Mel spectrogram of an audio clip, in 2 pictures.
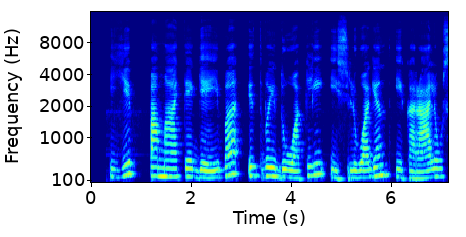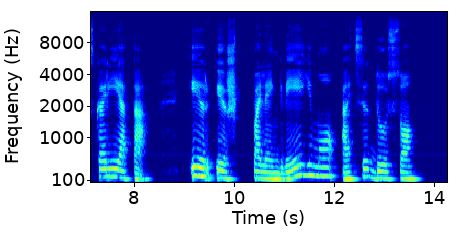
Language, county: Lithuanian, Šiauliai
